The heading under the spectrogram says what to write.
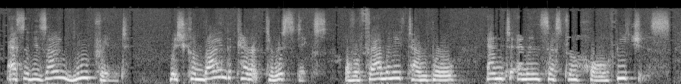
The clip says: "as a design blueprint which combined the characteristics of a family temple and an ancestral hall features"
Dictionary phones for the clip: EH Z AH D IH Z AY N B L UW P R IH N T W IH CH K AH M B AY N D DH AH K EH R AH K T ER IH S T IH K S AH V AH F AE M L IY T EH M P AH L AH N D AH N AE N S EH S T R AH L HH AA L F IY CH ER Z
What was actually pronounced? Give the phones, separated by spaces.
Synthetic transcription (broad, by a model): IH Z AH D IH Z AY N B L UW P R IH N T W IH CH K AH M B AY N DH AH K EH R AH K T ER IH S T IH K S AH V AH F AE M L IY T EH M P AH L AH N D AH N AE N S EH S T R AH L HH AA L F IY CH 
